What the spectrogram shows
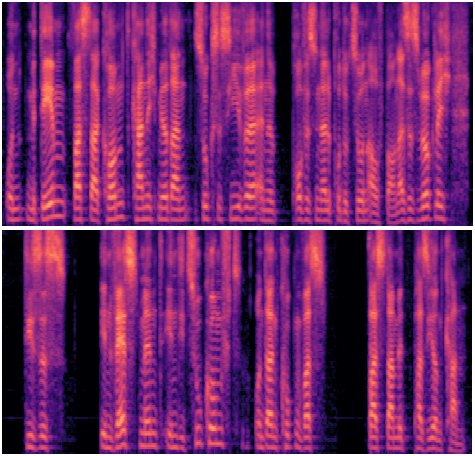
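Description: A man's voice: fairly high pitch, moderate pace, no echo. Wry man, dry close sound. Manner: wry, self-deprecating, rambling with restarts. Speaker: guest. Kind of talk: casual chat.

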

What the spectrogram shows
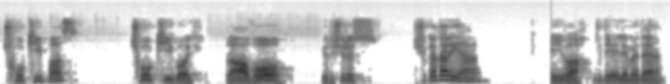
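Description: A young man commentating his own football video game match, excitable and shouting at the players on screen, his voice a bit strained. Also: medium pitch, takes it slowly, pauses often, dull audio. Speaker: gaming channel host. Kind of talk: live gameplay commentary.

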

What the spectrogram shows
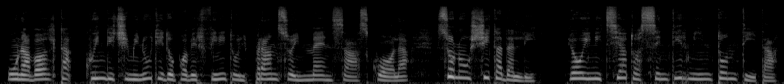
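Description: A young woman narrates a first-person teen story for an animation. Her voice sits a little high, and she enunciates clearly with expressive delivery. The recording is dry and close, with little room sound. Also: a little fast, few pauses, no room sound.

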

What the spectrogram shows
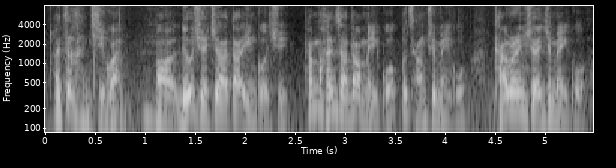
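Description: A man's voice: medium pitch, big pitch swings, very fast, slight background noise. A man hosting a political talk show, chatty and explanatory, often tagging his sentences with a casual particle. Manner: chatty, explanatory, ends phrases with a tag particle. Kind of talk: political commentary chat.

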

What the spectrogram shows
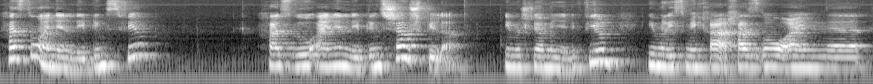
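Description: Woman teacher with a low, echoey voice. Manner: explains slowly, repeats phrases, thinks aloud with fillers. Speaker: German teacher. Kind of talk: bilingual language lesson.

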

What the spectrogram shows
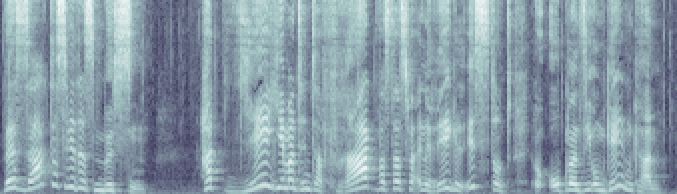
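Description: Brief: a determined young male apprentice, urgent and pleading, pitched up, read by a woman. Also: animated, normal speed, fairly bright tone. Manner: earnest, urgent, persuasive. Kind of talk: audiobook character voice.

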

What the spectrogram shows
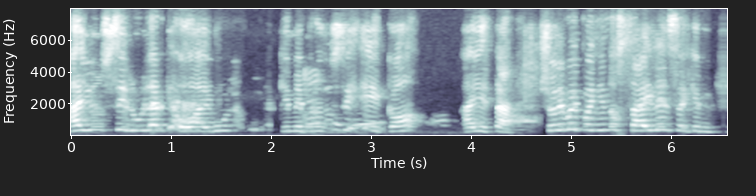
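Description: A woman teacher with an Argentine Spanish accent, running an online English class in a lively, coaxing way. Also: extremely high pitch, moderate pace. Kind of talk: online class, drilling vocabulary. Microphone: computer mic on a video call. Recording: noisy video call audio.

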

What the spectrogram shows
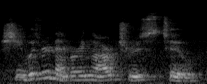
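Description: A middle-aged woman with a medium-pitched voice reads a picture book aloud to children as a storytime host. She is animated, uses dramatic pauses, and makes chatty asides to her young listeners. The recording is from a living room, with a distant mic, a roomy sound, and background noise.

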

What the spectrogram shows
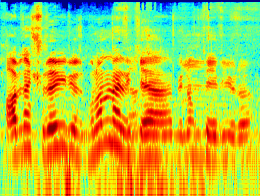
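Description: A man's voice: sits high, racing. A young man bantering wryly and casually for a vlog outdoors. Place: outdoors near vehicles. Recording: loud outdoor traffic noise.

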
